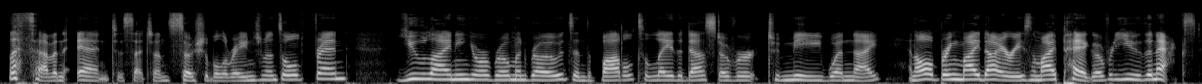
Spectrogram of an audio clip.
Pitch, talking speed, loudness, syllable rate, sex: 205 Hz, 200 wpm, -20 LUFS, 4.8 syllables/s, female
